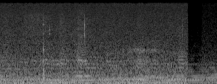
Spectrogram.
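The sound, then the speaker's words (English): A housefly buzzes steadily around a room, its droning hum wavering slightly in pitch as it circles, with no voices present throughout the short stretch. “Not sure if you can hear the fly buzzing around my room.”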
